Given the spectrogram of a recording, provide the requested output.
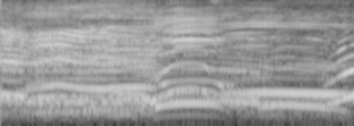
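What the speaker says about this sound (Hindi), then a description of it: "बहुत सारी भीड़ है तो बातचीत नहीं हो पा रही है" Large crowd of villagers gathered at an election campaign stop, a loud, close mass of overlapping voices and shouting with raised, tonal calls rising and falling throughout.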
